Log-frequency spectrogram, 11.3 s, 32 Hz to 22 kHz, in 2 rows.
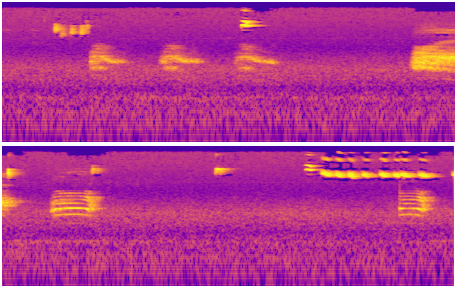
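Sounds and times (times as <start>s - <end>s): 
quiet hiss: 0.0s - 11.3s
bird uttering drawn-out raspy caws: 1.1s - 3.5s, 5.1s - 7.0s, 10.6s - 11.3s.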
